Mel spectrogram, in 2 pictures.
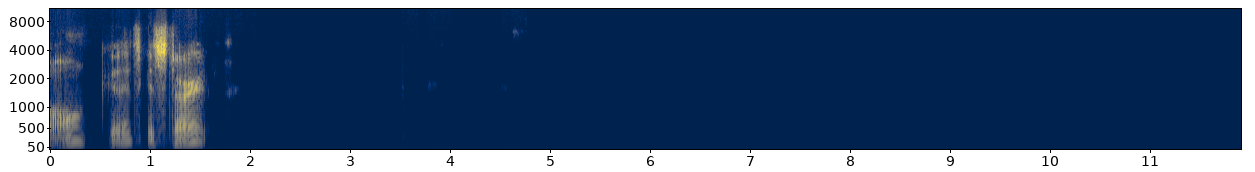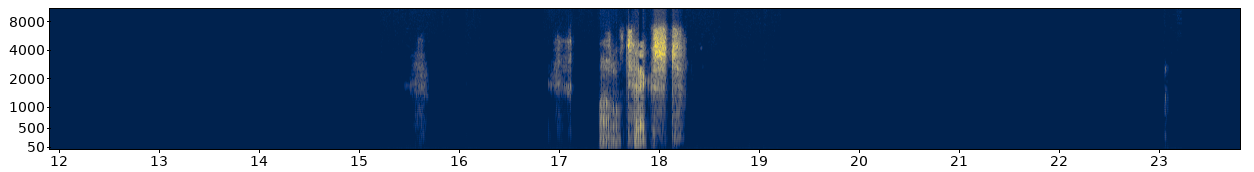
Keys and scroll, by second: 6.4 1, 8.5 Return, 21.5 typing, 22.6 typing.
